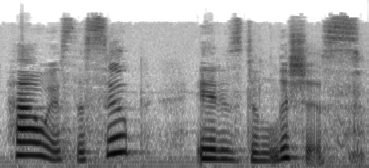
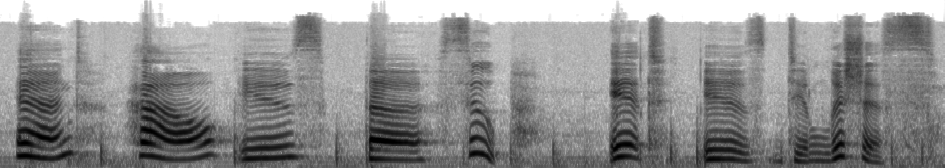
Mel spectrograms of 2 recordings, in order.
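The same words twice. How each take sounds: First: Said in the usual way. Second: Word by word with gaps; slow and deliberate. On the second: Shown as a demonstration. Teacher modelling a soup example, slow and separated. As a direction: space out every word for learners.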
